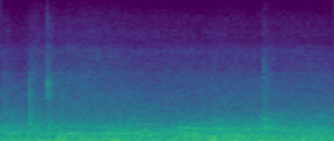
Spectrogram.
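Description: Steady rumbling background noise of an indoor ice arena, with a few faint clicks.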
